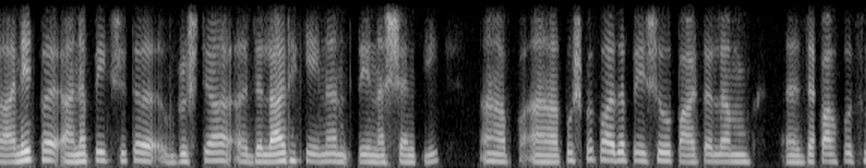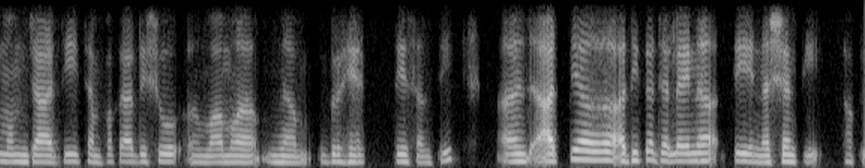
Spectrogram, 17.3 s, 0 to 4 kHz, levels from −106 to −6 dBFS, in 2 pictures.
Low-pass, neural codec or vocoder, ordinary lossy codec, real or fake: 3.6 kHz; codec, 16 kHz, 0.8 kbps, ZipCodec; Opus, 32 kbps; fake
